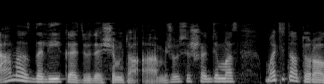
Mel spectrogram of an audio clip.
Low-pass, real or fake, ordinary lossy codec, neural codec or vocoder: 7.2 kHz; real; MP3, 32 kbps; none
